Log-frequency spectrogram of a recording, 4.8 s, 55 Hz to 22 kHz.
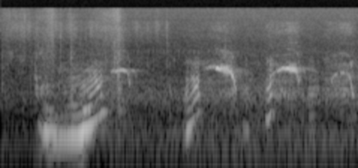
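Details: Hereford bull turned out with its breeding group as breeding season begins at Chandler Herefords, 2017: one low, rising, drawn-out bellow, followed by several shorter arching calls that rise and fall.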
